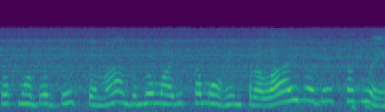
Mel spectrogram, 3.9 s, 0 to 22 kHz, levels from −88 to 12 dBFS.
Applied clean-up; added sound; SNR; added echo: none; Domestic sounds, home sounds; 15 dB; none.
